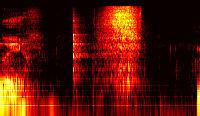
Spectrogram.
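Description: A click, then a short rasping scrape about halfway through, as rice and curry are scooped off a steel plate.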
